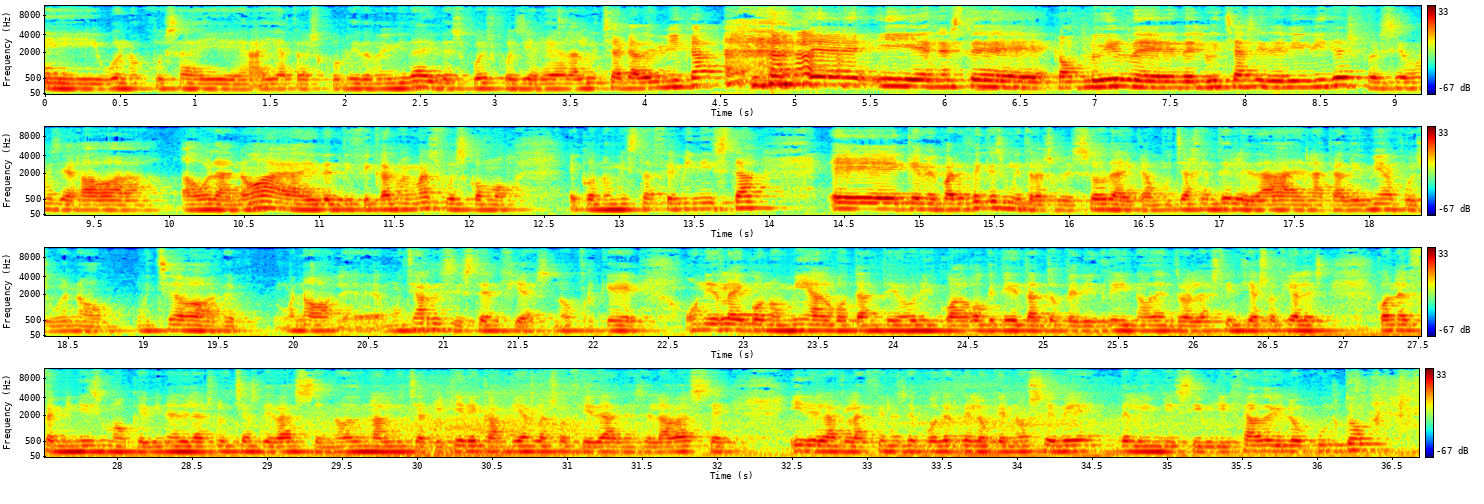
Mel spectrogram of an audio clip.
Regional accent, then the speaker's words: Sestao, Basque Country, Spain; born there; yo nací en Sestao, que es un pueblecito que está aquí al lado de Bilbao, en una época muy industrial

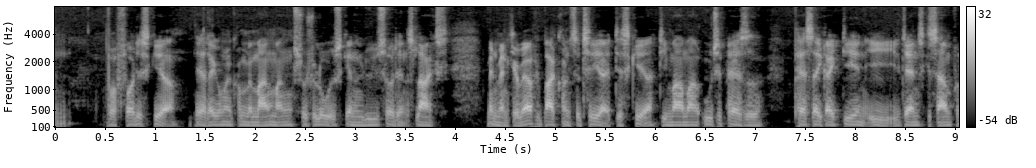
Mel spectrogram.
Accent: Helsingør, Capital Region of Denmark, Denmark; Jeg har godt nok oplevet mange, meget gennem min ungdom i Helsingør.

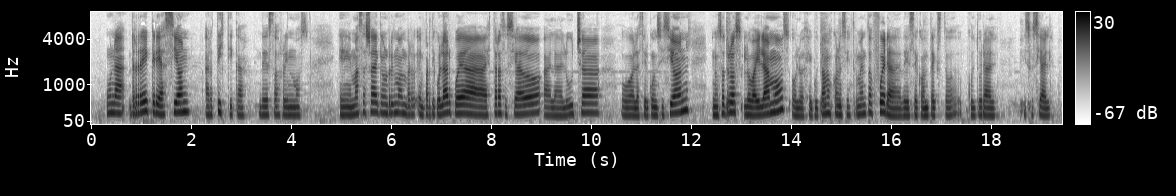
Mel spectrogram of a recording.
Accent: Coronel Pringles, Buenos Aires Province, Argentina; No, soy del interior, de Coronel Pringles.

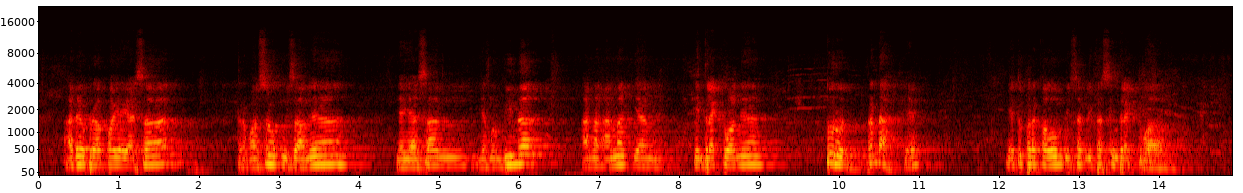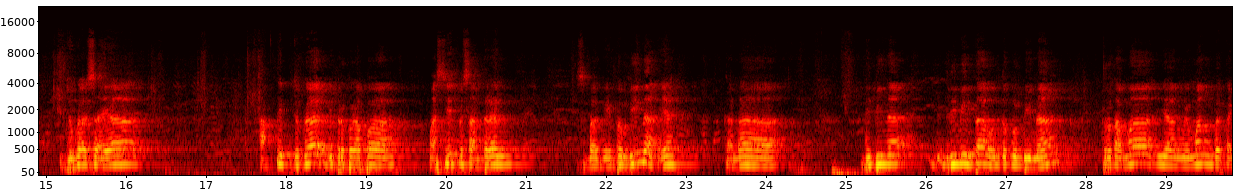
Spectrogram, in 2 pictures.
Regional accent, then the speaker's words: Bogor, West Java, Indonesia; born there; also born or lived in Bandung / Jakarta; saya lahir di Bogor, karena ibu saya orang Bogor. Saya kuliah di Bandung, kemudian kuliah di Australia, bekerja di Bandung, kemudian kerja di Jakarta sebagai birokrat.

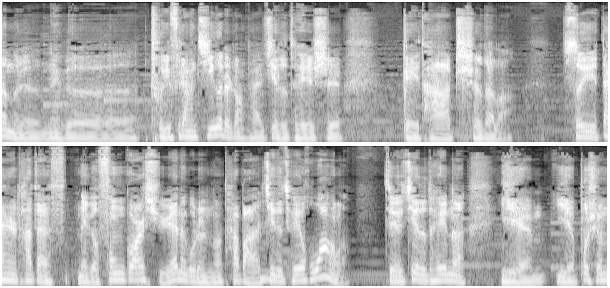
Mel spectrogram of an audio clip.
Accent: China

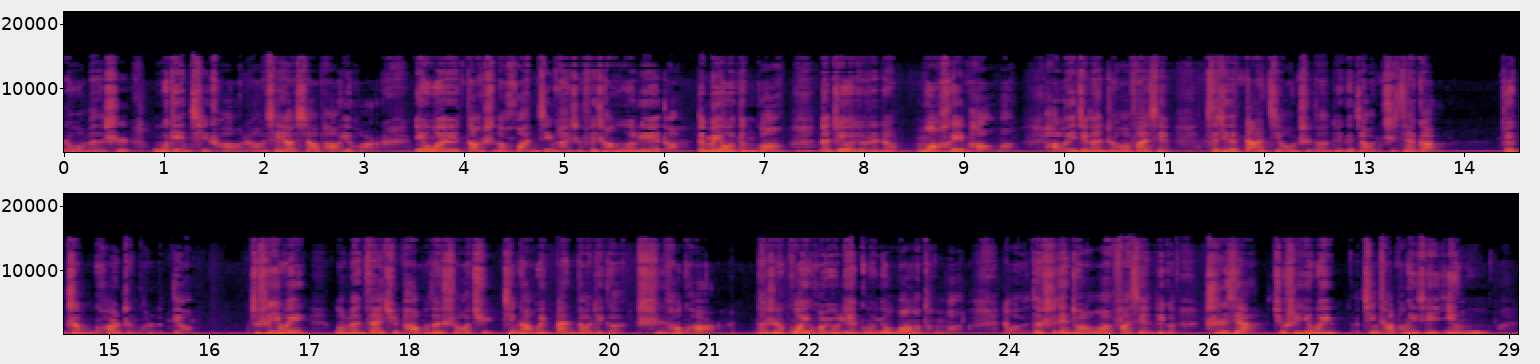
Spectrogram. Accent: Bozhou, Anhui, China; 我是华佗五禽系第五十九代传承人，我来自安徽亳州。

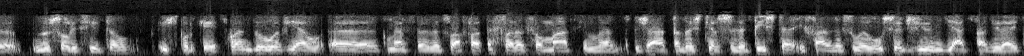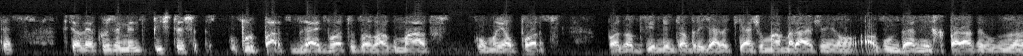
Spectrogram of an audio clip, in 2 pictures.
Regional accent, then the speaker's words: Funchal, Madeira, Portugal; não somos de Porto Santo, somos do Santo da Madeira, do Funchal.

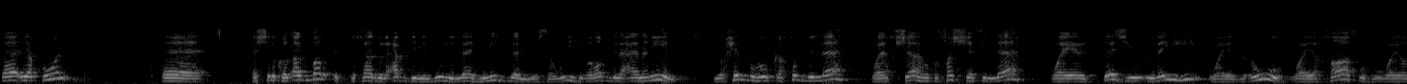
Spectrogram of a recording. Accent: Egypt; لأنه مشهور عندنا في مصر

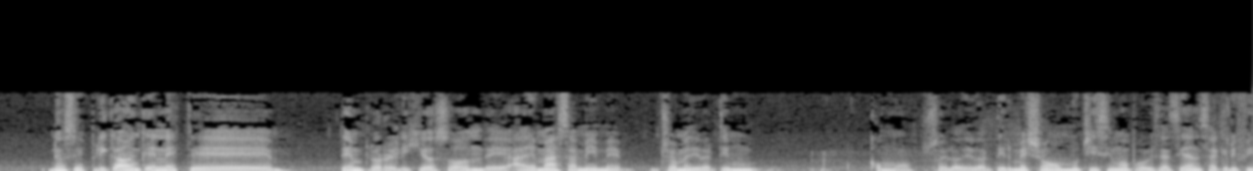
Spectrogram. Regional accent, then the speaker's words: Peru; Tú ves que yo soy del norte del Perú, una hora de Lima, aproximadamente.

